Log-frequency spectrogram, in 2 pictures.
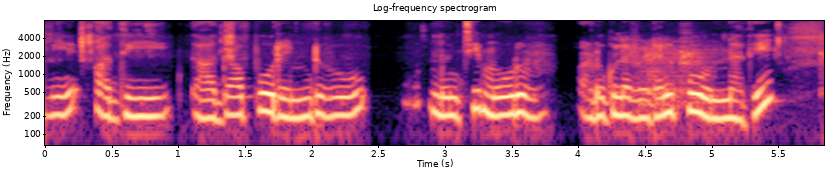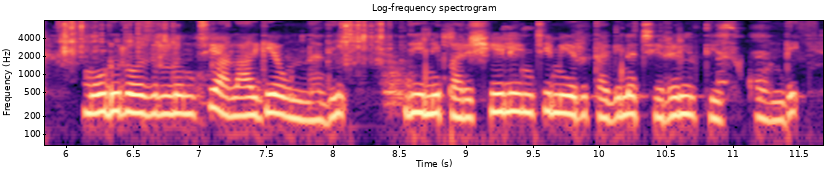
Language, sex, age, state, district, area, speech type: Telugu, female, 18-30, Andhra Pradesh, Anantapur, rural, spontaneous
